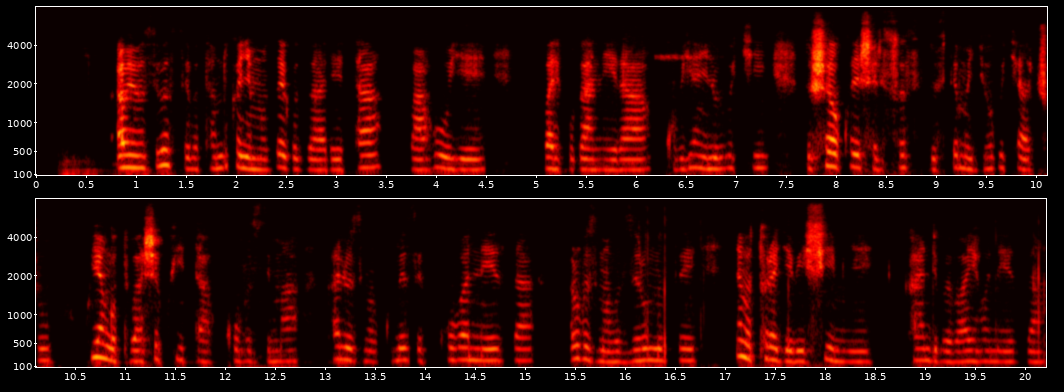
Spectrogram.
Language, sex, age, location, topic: Kinyarwanda, female, 25-35, Kigali, health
